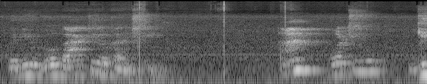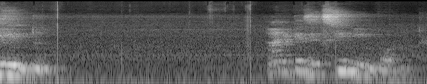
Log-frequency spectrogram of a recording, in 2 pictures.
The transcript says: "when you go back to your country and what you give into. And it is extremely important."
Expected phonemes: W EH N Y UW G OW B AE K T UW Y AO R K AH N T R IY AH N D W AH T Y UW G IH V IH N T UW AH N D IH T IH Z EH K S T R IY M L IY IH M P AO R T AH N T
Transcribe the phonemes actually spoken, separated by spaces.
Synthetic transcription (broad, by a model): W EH N Y UW G OW B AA K T UW Y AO K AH N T R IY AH N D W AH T Y UW G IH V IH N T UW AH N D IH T IH Z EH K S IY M IY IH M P AO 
